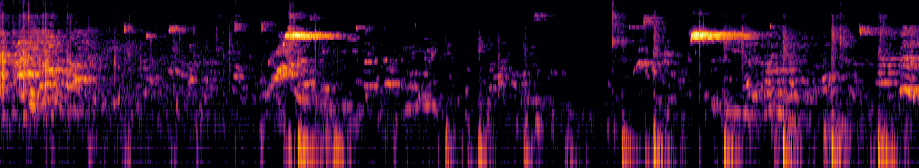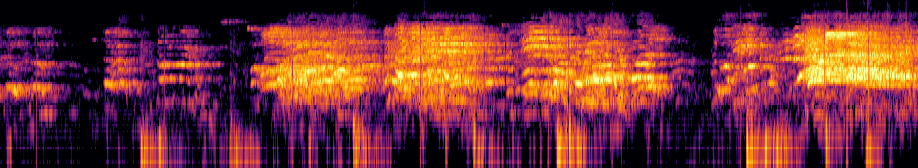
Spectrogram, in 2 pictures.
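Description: A volleyball is struck with dull thumps, again and again.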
